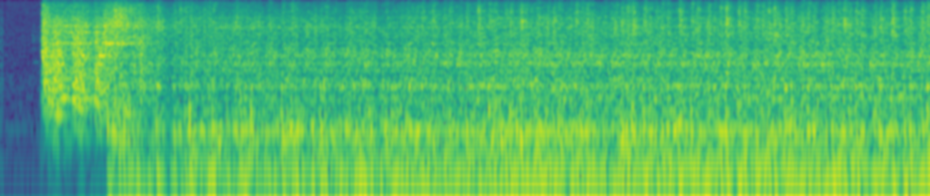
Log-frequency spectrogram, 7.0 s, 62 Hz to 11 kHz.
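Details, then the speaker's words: Toyota 22RE dually truck after a Redline Beast Cam install, with valve lash and timing reset and a new alternator (no more squeal): quick start into a steady, even idle with no ticking. The owner is still unsure about the head gasket. "feels good sounds pretty good i'll fire it back up so you guys can hear it"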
